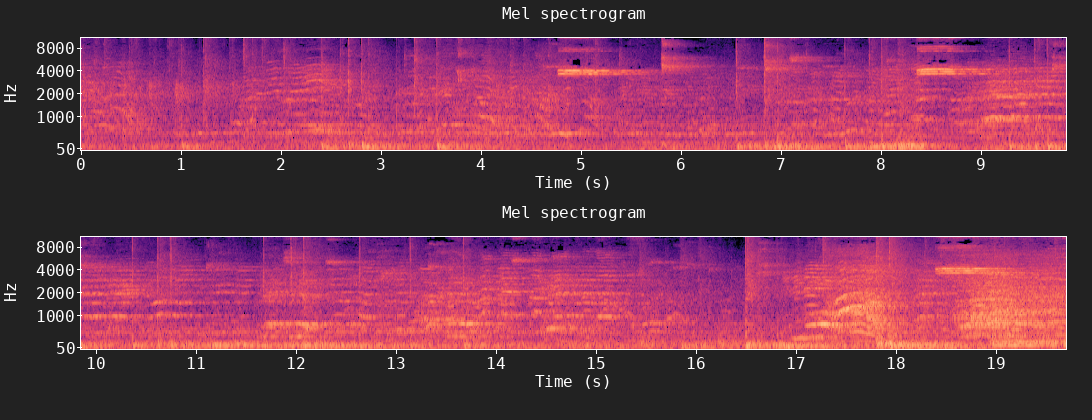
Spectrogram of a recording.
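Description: Young women players call out and shout to each other across the court.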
